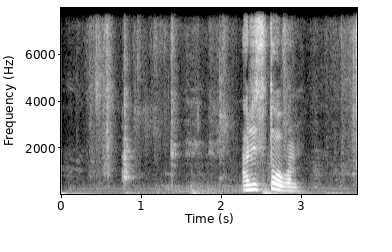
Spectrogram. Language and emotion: Russian, angry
